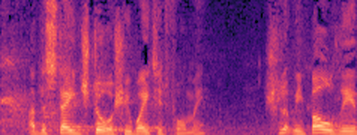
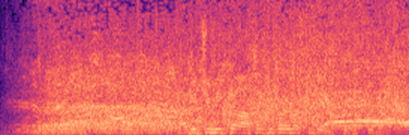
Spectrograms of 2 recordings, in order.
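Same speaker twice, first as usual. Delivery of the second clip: loud sign-off; 4 semitones higher, 6 dB louder than usual. Real, not acted.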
